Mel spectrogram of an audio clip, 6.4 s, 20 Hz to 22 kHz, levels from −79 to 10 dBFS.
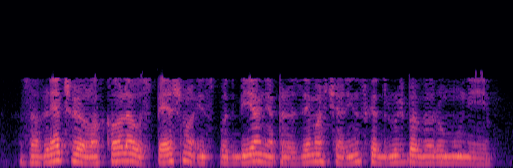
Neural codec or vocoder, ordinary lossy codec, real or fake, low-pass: none; AAC, 16 kbps; real; 19.8 kHz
